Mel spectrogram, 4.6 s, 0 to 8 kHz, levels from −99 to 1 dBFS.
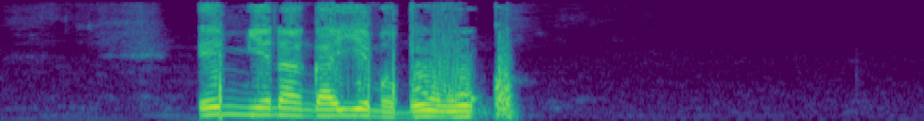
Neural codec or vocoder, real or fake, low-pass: none; real; 7.2 kHz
